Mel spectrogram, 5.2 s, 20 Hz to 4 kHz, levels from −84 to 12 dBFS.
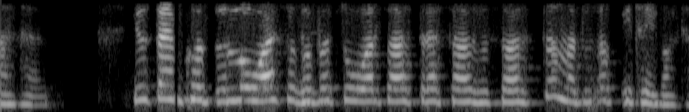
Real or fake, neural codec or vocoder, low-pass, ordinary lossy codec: real; none; 3.6 kHz; none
